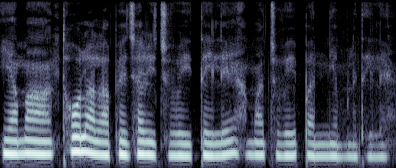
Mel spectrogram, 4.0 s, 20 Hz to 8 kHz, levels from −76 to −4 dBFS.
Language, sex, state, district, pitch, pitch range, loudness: Wancho, female, Arunachal Pradesh, Longding, 175 Hz, 170-185 Hz, -17 LUFS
